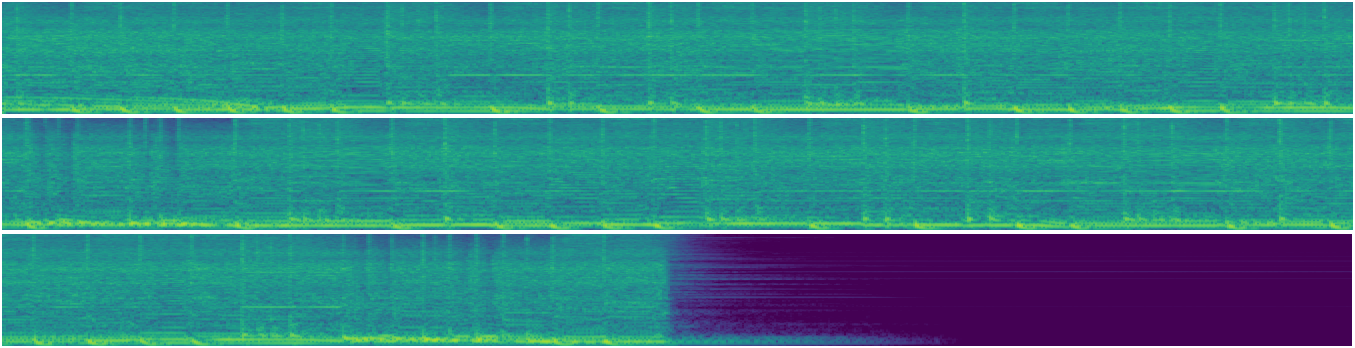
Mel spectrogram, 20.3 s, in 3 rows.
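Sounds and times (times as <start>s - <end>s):
high gain guitar: 0.0s - 17.6s.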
